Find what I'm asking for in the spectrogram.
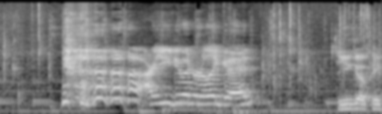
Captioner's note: laughs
